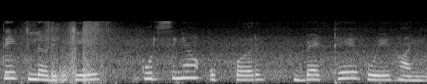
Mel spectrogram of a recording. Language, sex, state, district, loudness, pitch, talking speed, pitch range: Punjabi, female, Punjab, Kapurthala, -15 LUFS, 225 Hz, 100 wpm, 210-280 Hz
